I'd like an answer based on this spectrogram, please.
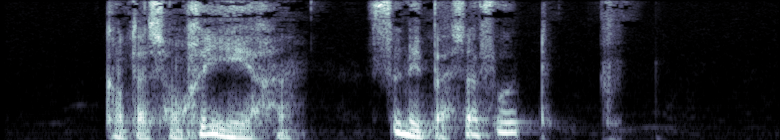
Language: French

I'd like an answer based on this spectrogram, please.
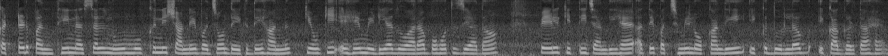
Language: Punjabi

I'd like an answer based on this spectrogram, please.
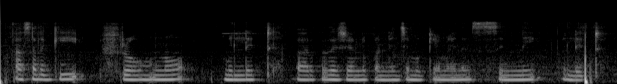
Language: Telugu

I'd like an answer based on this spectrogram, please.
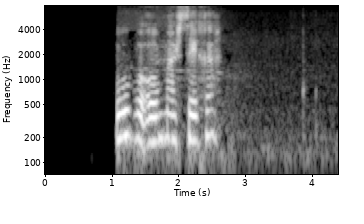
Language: Tepeuxila Cuicatec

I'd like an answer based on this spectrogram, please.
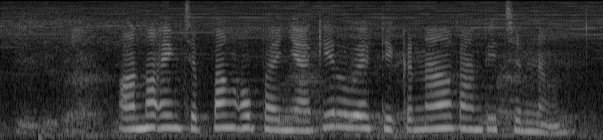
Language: Javanese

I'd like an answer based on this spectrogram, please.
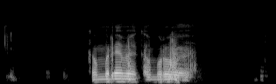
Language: Dhatki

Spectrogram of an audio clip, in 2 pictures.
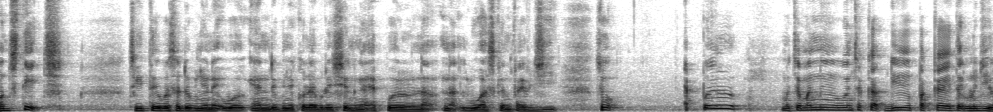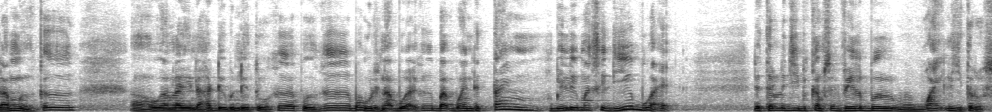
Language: Malay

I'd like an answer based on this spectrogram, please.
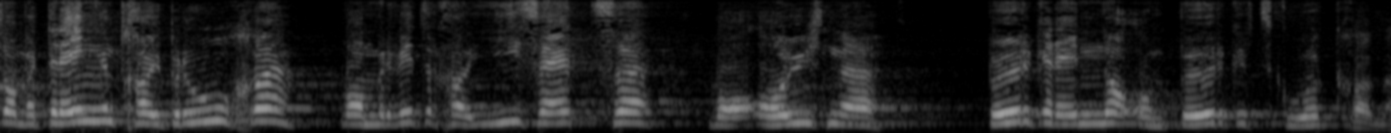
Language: Swiss German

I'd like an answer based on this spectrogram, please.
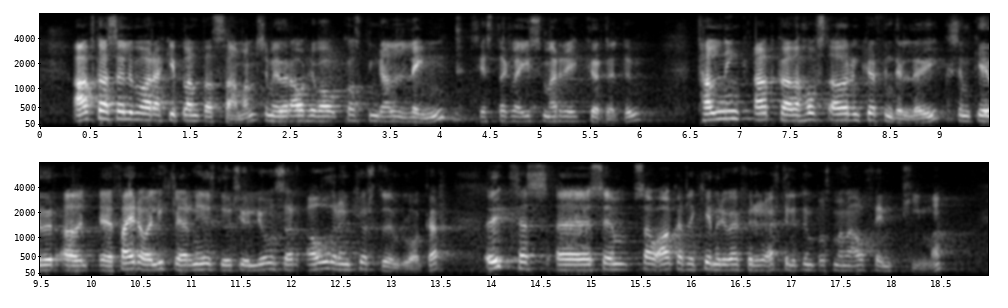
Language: Icelandic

